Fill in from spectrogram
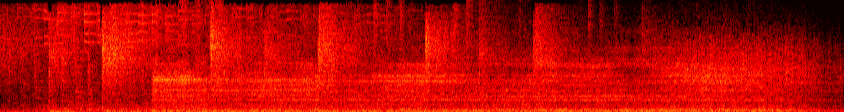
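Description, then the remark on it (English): An airplane roars loudly and continuously, swelling after a brief moment, as it accelerates down an airport runway and takes off with a man clinging to its landing gear, with a steady whining engine tone and heavy rushing noise throughout. “The plane takes off with John hanging on for dear life beneath it.”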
